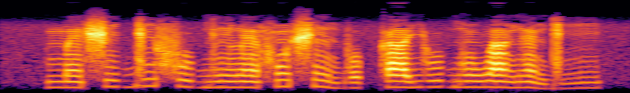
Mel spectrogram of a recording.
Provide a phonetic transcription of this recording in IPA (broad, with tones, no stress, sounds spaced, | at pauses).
m ɛ̃˨ ʃ i˧ ɡ i˦ f u˧ ɡ ĩ˧ l ɛ̃˧ f ũ˦ ʃ ĩ˦˨ b o˧ k a˦ j u˦ ɡ ũ˦ w ã˦ ɡ ɛ̃˦˨ ɡ i˨˦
